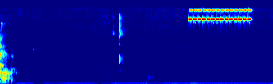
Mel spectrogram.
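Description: A single computer-mouse click about two seconds in, then a faint, steady, high-pitched electronic whine for about a second near the end.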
